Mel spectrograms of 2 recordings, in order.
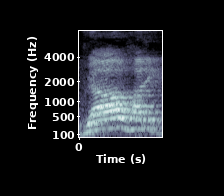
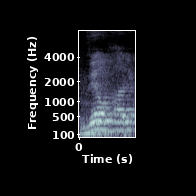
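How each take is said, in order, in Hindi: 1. 'vy' के बाद का स्वर लंबा है, मुँह खुला रहता है। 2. 'vy' के बाद का स्वर छोटा है। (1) "व्यावहारिक मुंह खोल के बोलेगा" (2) "व्यवहारिक नहीं"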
